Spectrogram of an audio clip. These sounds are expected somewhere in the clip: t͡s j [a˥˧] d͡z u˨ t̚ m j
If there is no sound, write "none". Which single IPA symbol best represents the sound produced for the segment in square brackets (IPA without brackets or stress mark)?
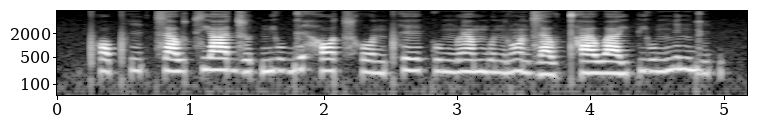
a˦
